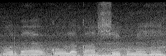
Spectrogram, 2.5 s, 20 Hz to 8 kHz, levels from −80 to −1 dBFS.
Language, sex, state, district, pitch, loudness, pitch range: Hindi, female, Punjab, Fazilka, 210 Hz, -14 LUFS, 200-215 Hz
